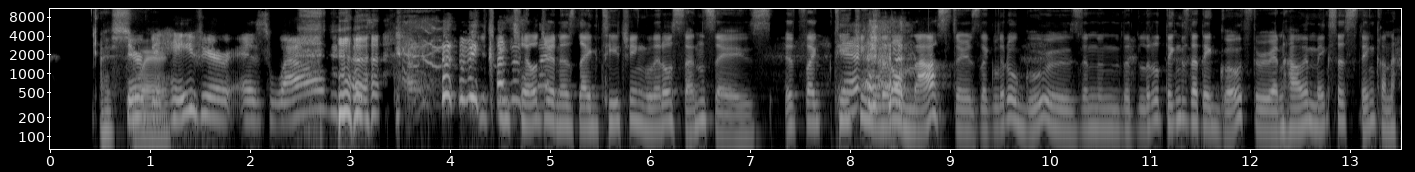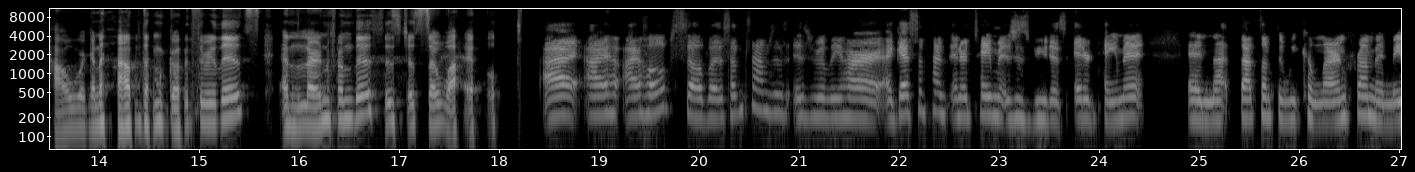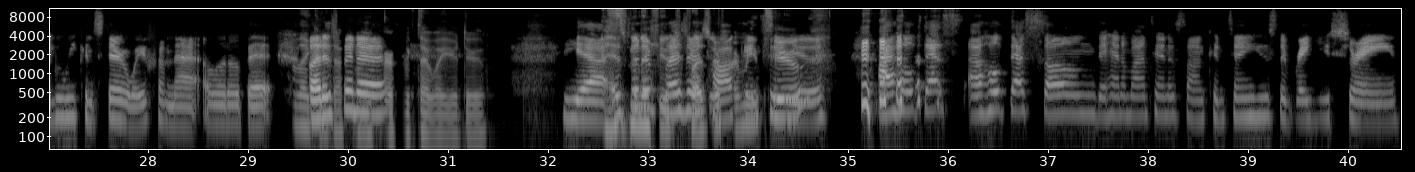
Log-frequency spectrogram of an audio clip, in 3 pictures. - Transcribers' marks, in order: tapping; laugh; laughing while speaking: "because it's, like"; chuckle; laughing while speaking: "Yeah"; laughing while speaking: "have them go"; laughing while speaking: "is just so wild"; laughing while speaking: "It’s"; laugh
- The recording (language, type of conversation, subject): English, unstructured, What is the most unexpected thing you have learned from a movie or a song?
- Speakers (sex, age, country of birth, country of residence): female, 25-29, United States, United States; female, 35-39, United States, United States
